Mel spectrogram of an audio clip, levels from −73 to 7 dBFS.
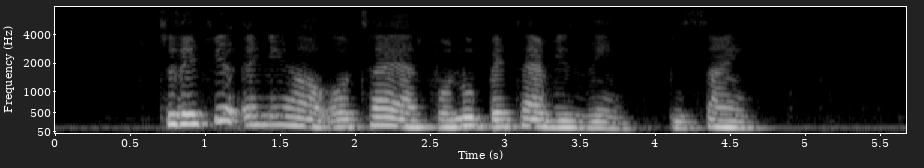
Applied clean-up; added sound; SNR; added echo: none; none; none; reverberation time 0.4 s.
